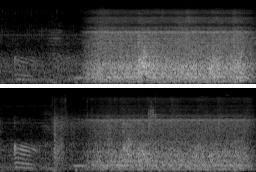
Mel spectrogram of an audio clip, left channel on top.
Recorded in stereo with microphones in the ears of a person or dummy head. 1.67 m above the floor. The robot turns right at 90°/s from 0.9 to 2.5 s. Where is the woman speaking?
75° right; by 2.5 s 70° left.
